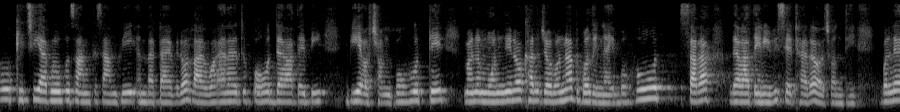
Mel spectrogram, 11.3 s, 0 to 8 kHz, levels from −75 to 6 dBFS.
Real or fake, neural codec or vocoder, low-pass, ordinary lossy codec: fake; codec, 16 kHz, 1.1 kbps, Voila-Tokenizer; 7.2 kHz; none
